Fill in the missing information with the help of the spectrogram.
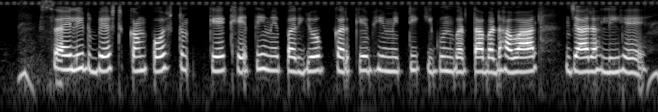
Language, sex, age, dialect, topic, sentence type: Magahi, female, 18-24, Central/Standard, agriculture, statement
